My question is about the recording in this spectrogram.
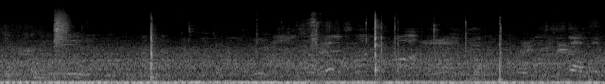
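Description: Outdoor ballfield ambience: faint spectator voices over a steady low rumble, with a sharp pop about a second and a half in as the pitch smacks into the catcher's mitt, and another lighter click a couple of seconds later.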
